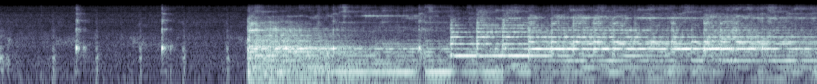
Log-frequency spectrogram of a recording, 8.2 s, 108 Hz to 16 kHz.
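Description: Korg M3 workstation's count-in clicks, evenly spaced under a second apart. About two and a half seconds in, a loud combi patch comes in: a dense, sustained chord of many held tones, with new notes added a few seconds later as it is played.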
